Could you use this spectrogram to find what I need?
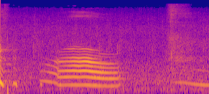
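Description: A tomcat gives one clear, drawn-out, mid-pitched meow, followed by a fainter, lower, trailing sound.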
